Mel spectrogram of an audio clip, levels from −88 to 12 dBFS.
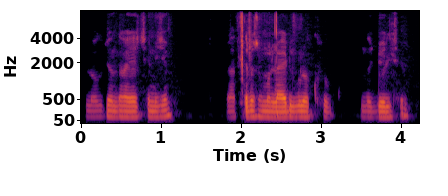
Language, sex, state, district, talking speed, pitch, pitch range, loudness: Bengali, male, West Bengal, Purulia, 155 wpm, 110 Hz, 110-115 Hz, -29 LUFS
